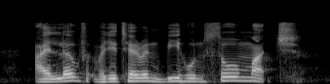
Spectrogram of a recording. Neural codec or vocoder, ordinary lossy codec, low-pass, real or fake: none; none; 7.2 kHz; real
